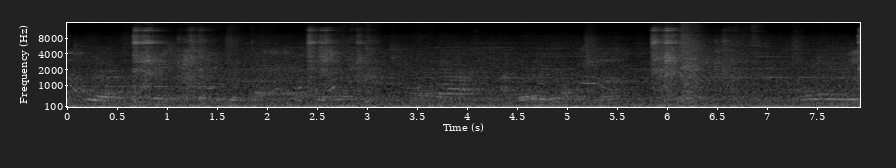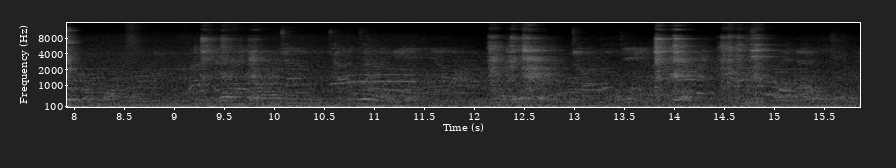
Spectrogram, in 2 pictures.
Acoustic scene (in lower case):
restaurant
